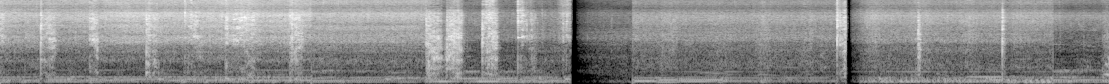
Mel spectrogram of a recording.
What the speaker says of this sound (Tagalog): Pinagalo-halo ko lang naman mga idol ang asukal hanggang sa matunaw nga ito.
